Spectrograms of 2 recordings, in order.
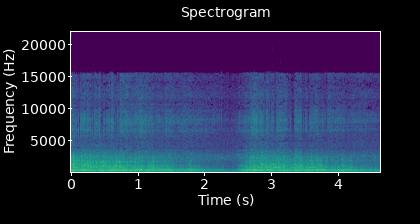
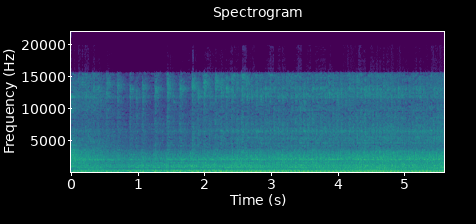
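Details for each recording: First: Carbureted Yamaha Xeon scooter with a harsh-sounding CVT: gritty rasp over the running engine with no smooth whirr; pulley bearing, needle bearing and small bearing suspected before teardown; worn CVT pulley bearing. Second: Carbureted Yamaha Xeon after replacing worn CVT pulley bearings, CVT cover refitted: even single-cylinder buzz, rising slightly near the end, no grinding or whirring; CVT cover bearing found still good; normal running.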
